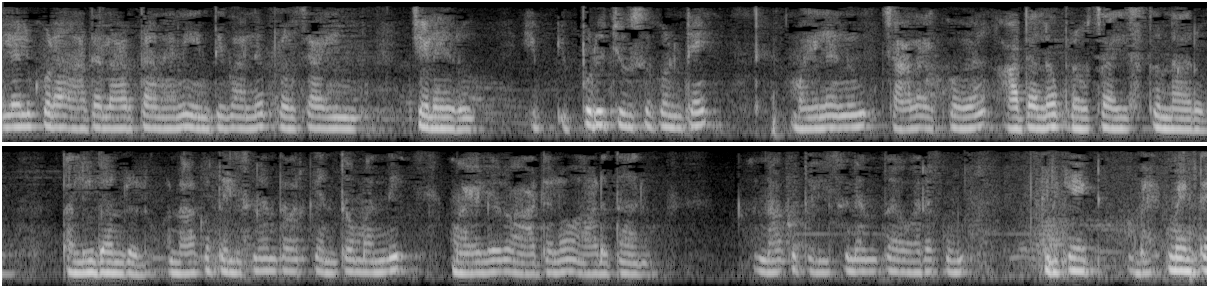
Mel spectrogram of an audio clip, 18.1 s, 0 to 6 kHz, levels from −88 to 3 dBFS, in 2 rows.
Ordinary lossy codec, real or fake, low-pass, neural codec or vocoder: MP3, 24 kbps; real; 5.4 kHz; none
